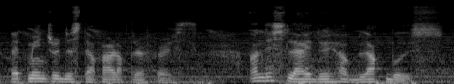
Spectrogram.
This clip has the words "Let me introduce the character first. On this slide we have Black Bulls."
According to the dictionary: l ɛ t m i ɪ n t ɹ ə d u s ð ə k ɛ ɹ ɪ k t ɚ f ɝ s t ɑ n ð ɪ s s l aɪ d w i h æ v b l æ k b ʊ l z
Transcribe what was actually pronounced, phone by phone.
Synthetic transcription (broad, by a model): l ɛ t m i ɪ n t ɹ ə d u s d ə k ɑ ɹ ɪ k t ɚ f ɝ s t ɑ n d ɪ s s l aɪ d w i h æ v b l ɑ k b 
